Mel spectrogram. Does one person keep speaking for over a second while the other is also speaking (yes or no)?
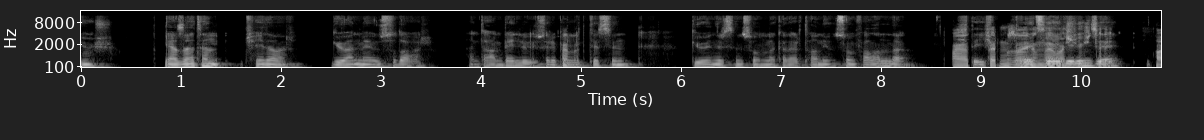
yes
